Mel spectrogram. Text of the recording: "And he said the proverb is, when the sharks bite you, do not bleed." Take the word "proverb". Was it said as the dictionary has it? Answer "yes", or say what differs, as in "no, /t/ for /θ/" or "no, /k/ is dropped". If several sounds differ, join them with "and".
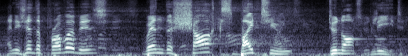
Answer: yes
